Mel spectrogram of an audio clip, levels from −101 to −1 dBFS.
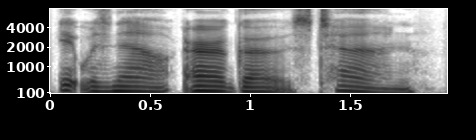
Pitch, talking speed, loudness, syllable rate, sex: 150 Hz, 150 wpm, -17 LUFS, 4.0 syllables/s, female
